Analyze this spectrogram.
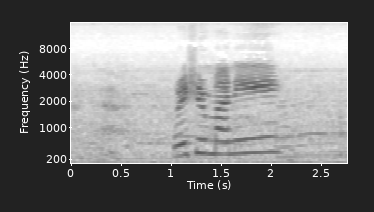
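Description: A baby squeals loudly close by.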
